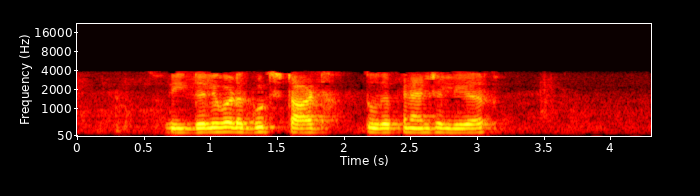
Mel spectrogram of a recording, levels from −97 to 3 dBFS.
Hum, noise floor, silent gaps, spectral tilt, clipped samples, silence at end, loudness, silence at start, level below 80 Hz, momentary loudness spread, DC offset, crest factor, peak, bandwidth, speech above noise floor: none; -57 dBFS; none; -9.5 dB/octave; under 0.1%; 1.15 s; -23 LUFS; 0.3 s; -78 dBFS; 10 LU; under 0.1%; 16 dB; -8 dBFS; 4 kHz; 34 dB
